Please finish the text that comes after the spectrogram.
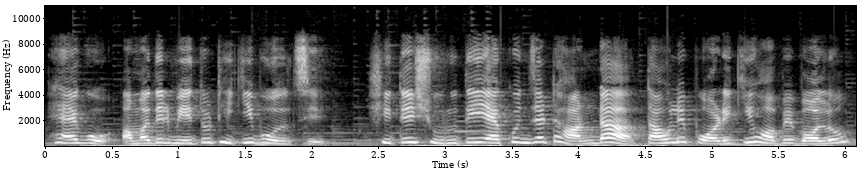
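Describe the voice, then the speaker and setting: A woman's voice: sits high, normal speed, faint music behind, close to an everyday voice. A woman voicing a poor village wife and mother in a cartoon, speaking in an anxious, fretting way. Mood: fretful.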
